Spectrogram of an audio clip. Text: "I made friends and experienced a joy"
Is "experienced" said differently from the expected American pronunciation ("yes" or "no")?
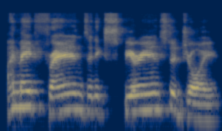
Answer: no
